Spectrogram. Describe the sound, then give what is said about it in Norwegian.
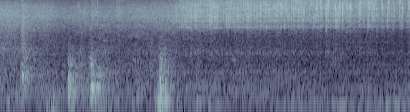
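Liquid pours close to the microphone: a few soft knocks at the start, then a steady, hissing splash of a thick stream that continues evenly to the end, with no talking. “Hold den bortåt mikrofonen da, når du tømmer.”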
